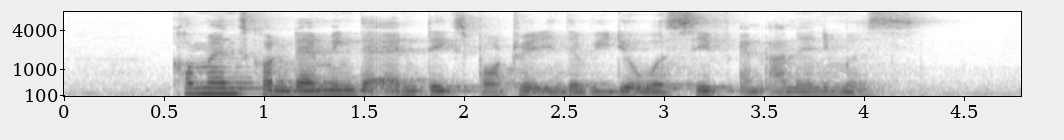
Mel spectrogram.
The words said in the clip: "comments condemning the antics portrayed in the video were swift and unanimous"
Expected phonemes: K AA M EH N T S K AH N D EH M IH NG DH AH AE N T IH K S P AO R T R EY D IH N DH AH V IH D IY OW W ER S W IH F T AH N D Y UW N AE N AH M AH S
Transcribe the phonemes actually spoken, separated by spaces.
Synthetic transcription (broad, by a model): K AA M EH N T S K AH N D EH M IH NG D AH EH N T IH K S P AO T R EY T IH N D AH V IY D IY OW W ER S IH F AH N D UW N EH N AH M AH S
